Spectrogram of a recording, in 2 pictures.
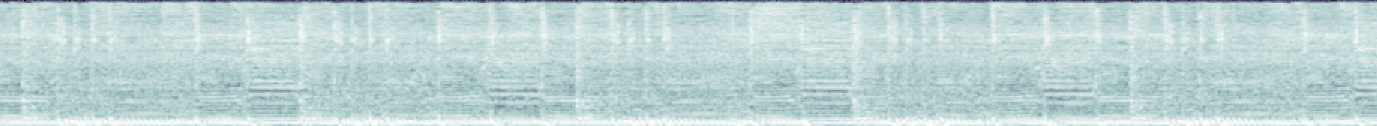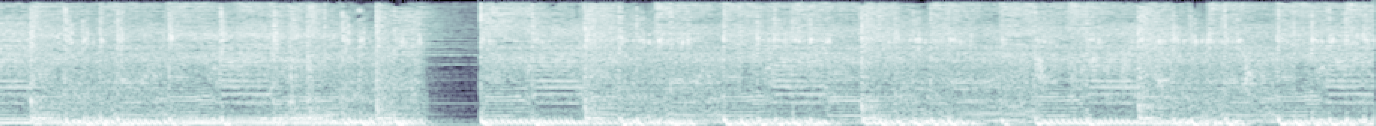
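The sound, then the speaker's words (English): Loud, dense heavy metal plays continuously with a harsh screamed vocal over distorted guitars and pounding drums, broken by one brief drop-out partway through. “Wish I could find the part where he's screaming.”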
